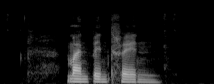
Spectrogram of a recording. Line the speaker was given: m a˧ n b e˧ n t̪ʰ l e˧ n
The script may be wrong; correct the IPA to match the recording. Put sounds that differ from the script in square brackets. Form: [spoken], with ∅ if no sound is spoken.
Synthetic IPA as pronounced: m a˧ n [p] e˧ n t̪ʰ [ɾ] e˧ n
